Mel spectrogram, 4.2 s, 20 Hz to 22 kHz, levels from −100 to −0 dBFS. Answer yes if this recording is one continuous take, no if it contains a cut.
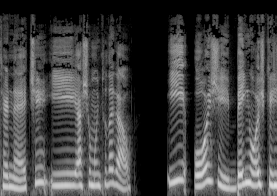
yes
